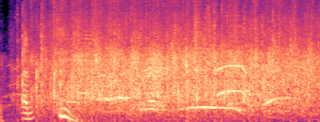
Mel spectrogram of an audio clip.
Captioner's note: audience clapping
